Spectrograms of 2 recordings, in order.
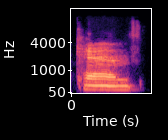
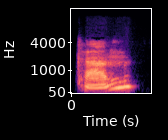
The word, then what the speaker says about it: Cannes: Sorry, it's not Cannes, but Cannes. It's not Paris, but Paris. – So why is it Cannes and not Cannes? – It's Cannes, actually. It's not Cannes.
